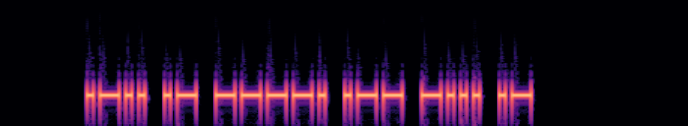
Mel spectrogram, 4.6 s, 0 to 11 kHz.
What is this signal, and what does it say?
Morse code, heard as a keyed tone, about 28 wpm, 700 Hz. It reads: LA9WBA
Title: DXCC-100 Call Signs - 6 Characters - Repeated 3x - 28wpm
